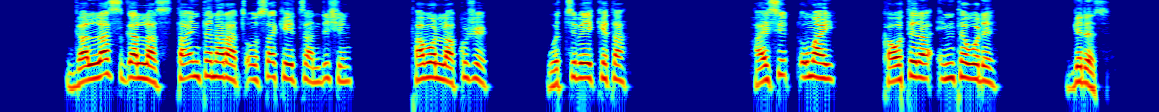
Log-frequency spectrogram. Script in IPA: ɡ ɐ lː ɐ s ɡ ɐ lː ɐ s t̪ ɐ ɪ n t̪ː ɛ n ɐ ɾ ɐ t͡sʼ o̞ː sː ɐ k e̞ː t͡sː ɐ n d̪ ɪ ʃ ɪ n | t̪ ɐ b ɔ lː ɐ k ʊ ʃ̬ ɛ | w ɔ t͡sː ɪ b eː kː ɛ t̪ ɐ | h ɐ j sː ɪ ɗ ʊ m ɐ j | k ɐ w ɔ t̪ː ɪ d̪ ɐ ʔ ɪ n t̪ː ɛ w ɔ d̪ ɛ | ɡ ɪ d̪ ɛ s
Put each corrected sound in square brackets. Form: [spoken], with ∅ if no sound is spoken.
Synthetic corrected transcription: ɡ ɐ lː ɐ s ɡ ɐ lː ɐ s t̪ ɐ ɪ n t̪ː ɛ n ɐ ɾ ɐ t͡sʼ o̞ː sː ɐ k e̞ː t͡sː ɐ n d̪ ɪ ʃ ɪ n | t̪ ɐ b ɔ lː ɐ k ʊ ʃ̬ ɛ | w ɔ t͡sː ɪ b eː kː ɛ t̪ ɐ | h ɐ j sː ɪ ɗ ʊ m ɐ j | k ɐ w ɔ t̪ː ɪ d̪ ɐ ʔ ɪ n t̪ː ɛ w ɔ d̪ ɛ | ɡ ɪ d̪ ɛ s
